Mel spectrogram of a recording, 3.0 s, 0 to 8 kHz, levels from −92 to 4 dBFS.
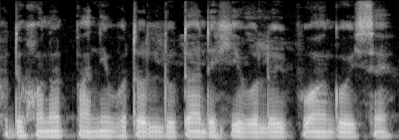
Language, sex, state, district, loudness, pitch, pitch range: Assamese, male, Assam, Sonitpur, -15 LUFS, 95 Hz, 90-95 Hz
